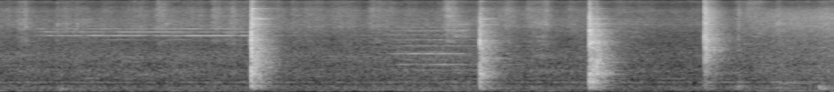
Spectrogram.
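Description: Wooden rolling pin rolling out chapati dough on a kitchen countertop, with four sharp knocks spaced a second or so apart, starting about two seconds in.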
